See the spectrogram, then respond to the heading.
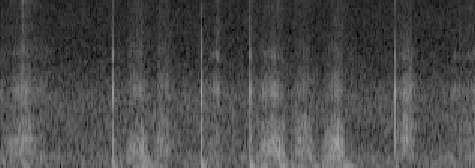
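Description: Slow, hushed scraping drifts under a handful of sharp, dry clicks pitched high, each dying at once with no ring. A fingernail is dragging and catching across a glossy paper book cover, thin card over pages that soak up any resonance. The room is quiet and close.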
